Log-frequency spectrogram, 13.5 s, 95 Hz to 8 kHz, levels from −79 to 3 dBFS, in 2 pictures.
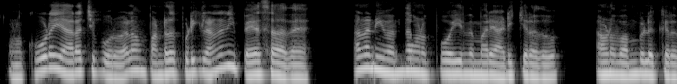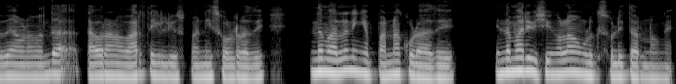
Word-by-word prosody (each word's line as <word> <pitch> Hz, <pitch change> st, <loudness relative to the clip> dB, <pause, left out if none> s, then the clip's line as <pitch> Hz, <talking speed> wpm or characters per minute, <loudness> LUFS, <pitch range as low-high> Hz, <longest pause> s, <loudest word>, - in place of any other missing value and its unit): உன் 130 Hz, 0 st, -2 dB
கூட 195 Hz, +5 st, +1 dB
யாராச்சும் 175 Hz, 0 st, -1 dB
ஒரு 135 Hz, -, 0 dB
வேளை 160 Hz, +6 st, -1 dB
அவன் 185 Hz, -2 st, -3 dB
பண்றது 160 Hz, +3 st, +1 dB
புடிக்கலன்னா 170 Hz, +4 st, -1 dB
நீ -, -, +3 dB
பேசாத. 155 Hz, -3 st, +2 dB, 0.7 s
ஆனா 210 Hz, +3 st, +1 dB
நீ -, -, +4 dB
வந்து 175 Hz, +2 st, +1 dB
அவன 170 Hz, -2 st, +2 dB
போயி 160 Hz, -1 st, +3 dB
இந்த 155 Hz, 0 st, +2 dB
மாரி 150 Hz, 0 st, +3 dB
அடிக்கிறதோ, 140 Hz, -2 st, 0 dB, 0.5 s
அவன 155 Hz, 0 st, +3 dB
வம்பு 155 Hz, +2 st, +2 dB
இழுக்கிறது, 145 Hz, -2 st, 0 dB
அவன 135 Hz, 0 st, -2 dB
வந்து 150 Hz, +3 st, 0 dB, 0.3 s
தவறான 145 Hz, +1 st, +1 dB
வார்த்தைகள் 140 Hz, -1 st, -1 dB
யூஸ் 135 Hz, -, -6 dB
பண்ணி 135 Hz, +1 st, 0 dB
சொல்றது, 125 Hz, -1 st, 0 dB, 0.5 s
இந்த 180 Hz, -, +5 dB
மாரிலாம் 180 Hz, +3 st, +3 dB
நீங்க 170 Hz, -3 st, +1 dB
பண்ணக்கூடாது. 140 Hz, -4 st, +1 dB, 0.5 s
இந்த 175 Hz, +2 st, +4 dB
மாரி 190 Hz, 0 st, +4 dB
விஷயங்கள்லாம் 165 Hz, +2 st, 0 dB
அவுங்களுக்கு 150 Hz, -4 st, -1 dB
சொல்லி 140 Hz, -1 st, 0 dB
தரணுங்க. 130 Hz, -1 st, -2 dB
155 Hz, 170 wpm, -23 LUFS, 135-170 Hz, 0.7 s, இந்த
